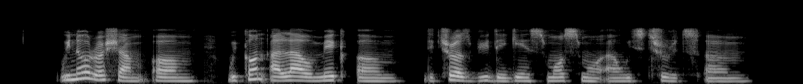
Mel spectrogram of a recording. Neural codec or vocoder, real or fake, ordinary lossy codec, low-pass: none; real; none; 5.4 kHz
